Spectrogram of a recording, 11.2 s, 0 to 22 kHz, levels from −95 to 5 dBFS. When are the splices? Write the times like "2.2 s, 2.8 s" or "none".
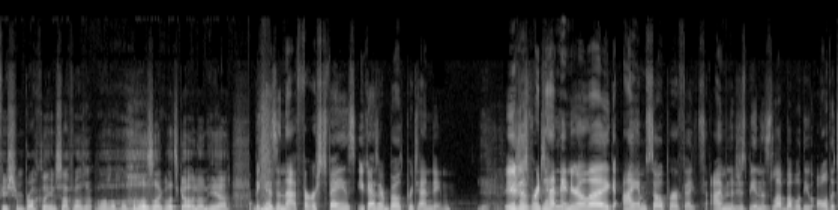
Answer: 3.4 s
